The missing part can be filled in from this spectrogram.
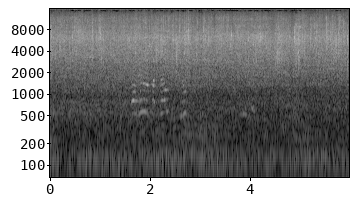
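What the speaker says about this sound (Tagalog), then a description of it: "lumakas na ang ulan" Continuous heavy rain pouring down with a constant hiss and low rumble, faint voices briefly audible beneath it.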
